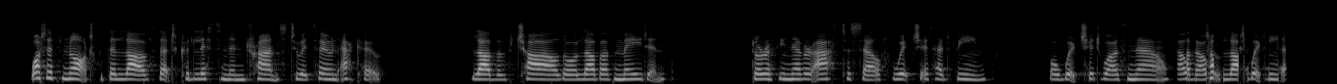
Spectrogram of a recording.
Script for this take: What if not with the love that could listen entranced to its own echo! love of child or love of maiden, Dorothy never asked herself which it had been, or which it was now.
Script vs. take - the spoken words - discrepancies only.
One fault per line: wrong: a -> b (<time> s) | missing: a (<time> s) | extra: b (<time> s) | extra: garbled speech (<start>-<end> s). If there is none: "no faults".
extra: garbled speech (11.8-12.9 s)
